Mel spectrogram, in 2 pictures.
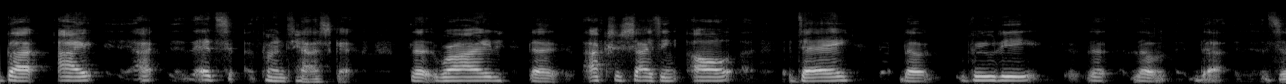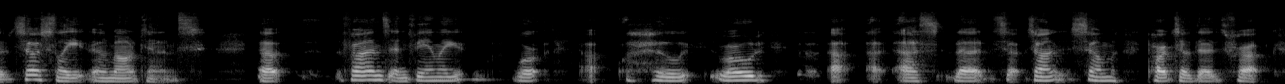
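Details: Aphasia with paralysis after a significant stroke in an adult woman, a former tenured professor; aphasia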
